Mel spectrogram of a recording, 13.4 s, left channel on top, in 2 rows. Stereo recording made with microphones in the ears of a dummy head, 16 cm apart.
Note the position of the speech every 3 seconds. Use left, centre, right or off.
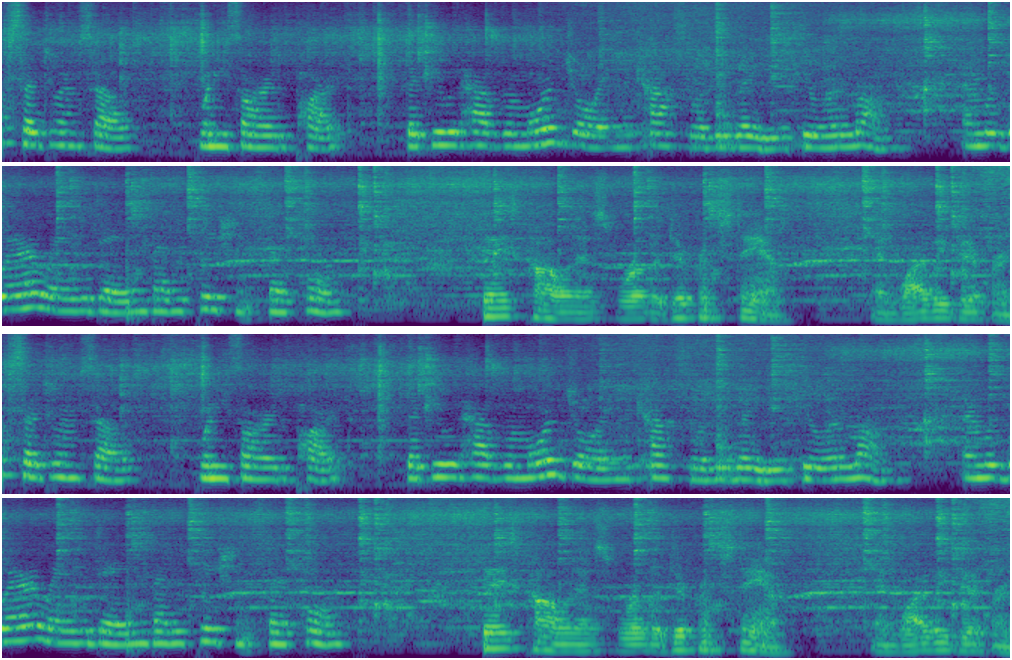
left, left, centre, left, left.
